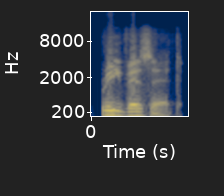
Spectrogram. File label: "revisit", American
